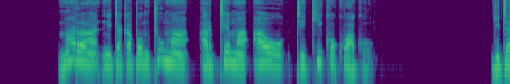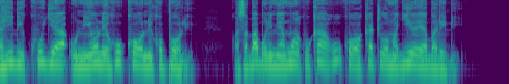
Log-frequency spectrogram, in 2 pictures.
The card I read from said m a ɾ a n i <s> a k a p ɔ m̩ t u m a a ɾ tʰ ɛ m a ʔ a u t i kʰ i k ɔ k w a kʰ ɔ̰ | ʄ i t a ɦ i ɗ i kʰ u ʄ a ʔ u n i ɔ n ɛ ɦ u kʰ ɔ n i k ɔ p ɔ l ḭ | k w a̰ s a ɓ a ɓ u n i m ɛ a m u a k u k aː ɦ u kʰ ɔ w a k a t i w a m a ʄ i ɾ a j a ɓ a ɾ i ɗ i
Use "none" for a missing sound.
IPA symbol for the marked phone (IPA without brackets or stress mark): t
